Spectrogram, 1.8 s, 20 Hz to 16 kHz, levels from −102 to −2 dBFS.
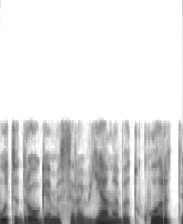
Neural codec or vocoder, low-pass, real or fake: codec, 16 kHz, 8 kbps, FunCodec, trained on Chinese and English, 25 frames a second; 7.2 kHz; fake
